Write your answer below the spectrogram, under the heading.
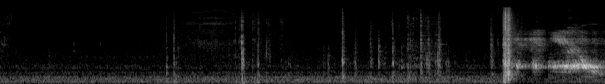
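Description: Faint plastic clicks from a Kamen Rider transformation-device toy, then about five seconds in a sharp click and the start of a loud electronic henshin sound effect, a steady tone with falling sweeps.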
